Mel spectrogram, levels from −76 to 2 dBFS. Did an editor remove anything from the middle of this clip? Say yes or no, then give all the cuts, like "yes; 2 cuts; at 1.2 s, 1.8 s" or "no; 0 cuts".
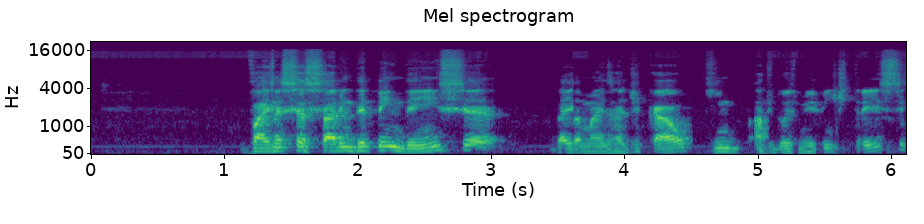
yes; 4 cuts; at 1.4 s, 3.6 s, 4.5 s, 5.1 s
